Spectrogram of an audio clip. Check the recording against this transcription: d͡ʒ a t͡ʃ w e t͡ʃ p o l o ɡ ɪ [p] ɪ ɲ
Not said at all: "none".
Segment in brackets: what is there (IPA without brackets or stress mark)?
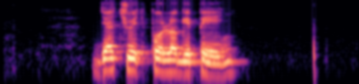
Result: p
